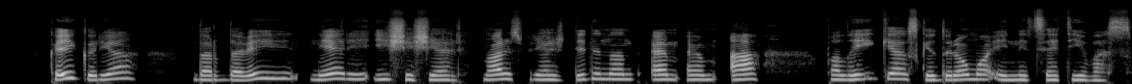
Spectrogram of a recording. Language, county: Lithuanian, Kaunas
